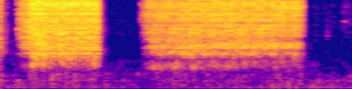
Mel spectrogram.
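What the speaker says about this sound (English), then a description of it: "We'll clean those up just a little bit with some brake cleaner." Brake cleaner sprayed onto two washers from an aerosol can in two close, sharp hissing bursts, the second longer, with quiet between.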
